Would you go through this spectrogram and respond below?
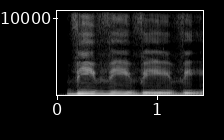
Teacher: Your bottom lip lightly touches your upper teeth, and you push air through that narrow gap, creating friction. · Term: labiodental fricative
